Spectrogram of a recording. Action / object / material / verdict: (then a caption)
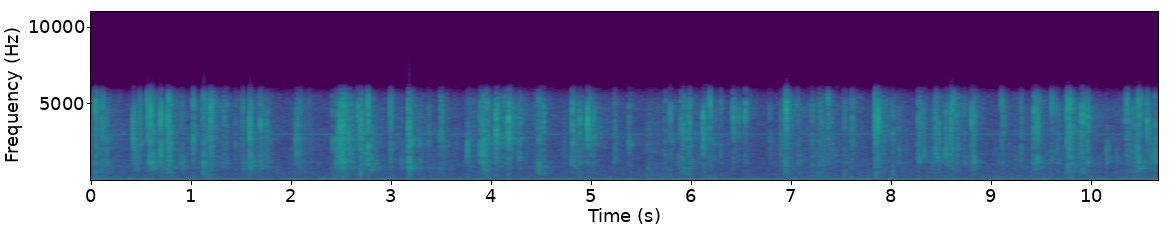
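scrape / foil sheet-mask packet / foil / none. A filled, flat printed foil sheet-mask packet is bent and crinkled by hands. The result is a steady run of bright, crisp crackles and crinkles that die away almost instantly, over a faint low hum.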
